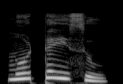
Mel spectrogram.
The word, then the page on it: ಮಡಿಯಿಸು: maḍiyisu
